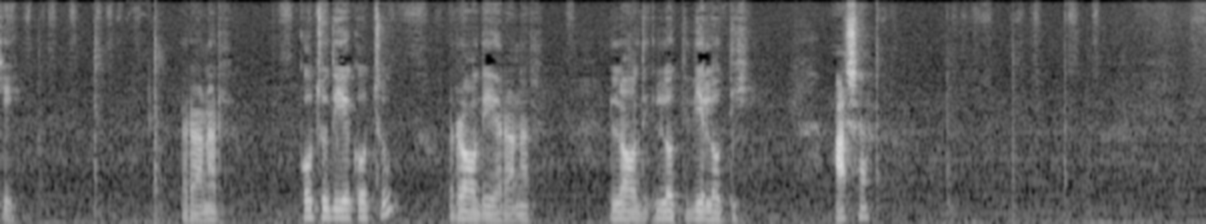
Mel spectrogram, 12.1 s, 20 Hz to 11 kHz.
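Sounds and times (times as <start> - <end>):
low room hum: 0.0 - 12.0
marker pen scratching on board: 0.1 - 1.7, 2.7 - 3.1, 8.7 - 11.1.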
